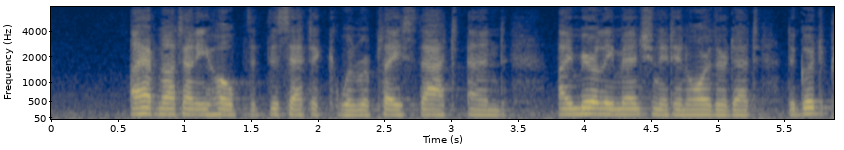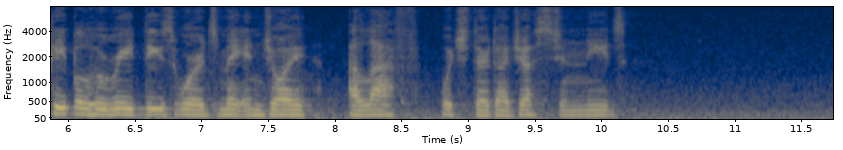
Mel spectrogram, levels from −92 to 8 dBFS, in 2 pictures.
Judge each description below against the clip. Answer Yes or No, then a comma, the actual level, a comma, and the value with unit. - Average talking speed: Yes, average, 175 wpm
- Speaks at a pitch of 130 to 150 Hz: Yes, low, 135 Hz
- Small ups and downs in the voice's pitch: Yes, narrow, 1.5 semitones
